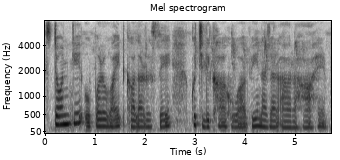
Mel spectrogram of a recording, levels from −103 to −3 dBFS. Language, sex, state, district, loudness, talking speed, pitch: Hindi, female, Arunachal Pradesh, Longding, -18 LUFS, 145 wpm, 160 Hz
